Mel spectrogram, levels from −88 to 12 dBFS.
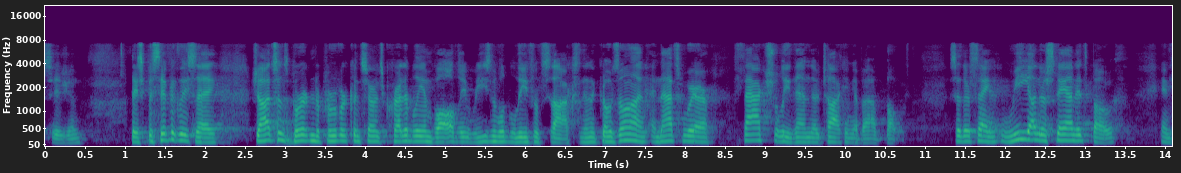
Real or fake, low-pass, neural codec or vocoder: fake; 7.2 kHz; codec, 16 kHz in and 24 kHz out, 1.1 kbps, FireRedTTS-2 codec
